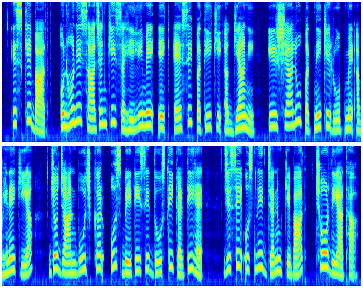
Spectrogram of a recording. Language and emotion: Hindi, neutral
